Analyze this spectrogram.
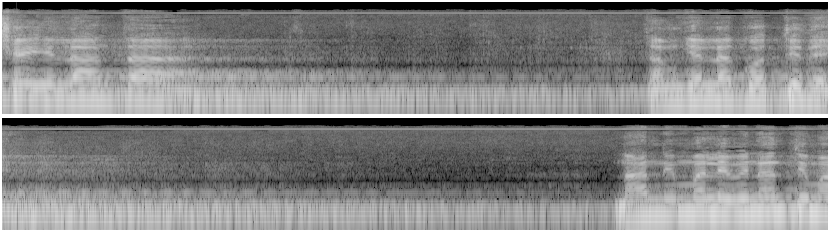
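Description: An elderly man speaks forcefully into a microphone over loudspeakers, with a long echo.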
